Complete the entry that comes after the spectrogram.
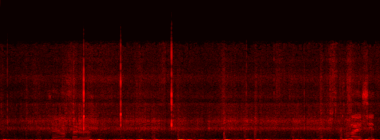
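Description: Gusty wind while windsurfing buffets the microphone in repeated low, uneven thumps and rushes, with water and board noise around them and occasional faint voices.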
